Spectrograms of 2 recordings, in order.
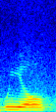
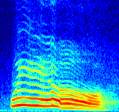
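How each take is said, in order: First: It is said in a groaning, dreading way. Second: It is said in a cheerful, upbeat way. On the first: The pose is something to dread. The speaker calls it wrong. "rather than, oh my God, wheel, geez" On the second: The pose is something to enjoy. The speaker calls it right. "If you say it like that, it's more fun"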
